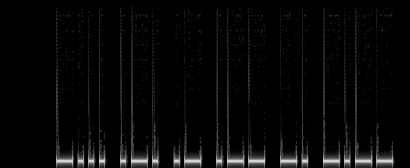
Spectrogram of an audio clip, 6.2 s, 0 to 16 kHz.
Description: Morse code, heard as a keyed tone, about 15 wpm, 700 Hz. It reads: BRAWNY
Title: Pangram Challenge v2 - 15wpm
